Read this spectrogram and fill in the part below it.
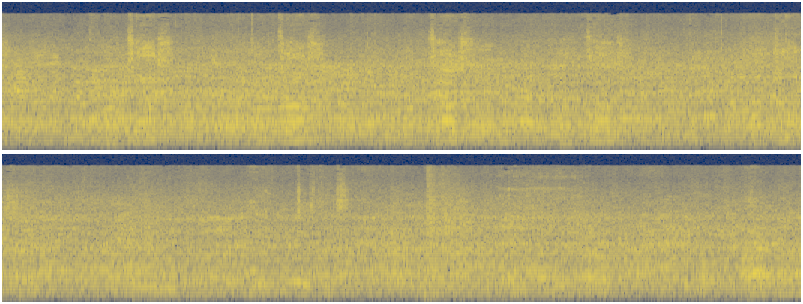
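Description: A crowd of men chatter loudly all around, close by.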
